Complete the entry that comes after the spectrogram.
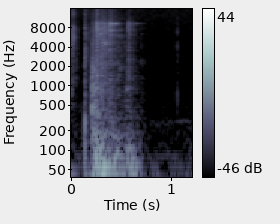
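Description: A locked door in Resident Evil DS rattles with one heavy thunk as it is tried, followed by a short fading knock, close and moderately loud.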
